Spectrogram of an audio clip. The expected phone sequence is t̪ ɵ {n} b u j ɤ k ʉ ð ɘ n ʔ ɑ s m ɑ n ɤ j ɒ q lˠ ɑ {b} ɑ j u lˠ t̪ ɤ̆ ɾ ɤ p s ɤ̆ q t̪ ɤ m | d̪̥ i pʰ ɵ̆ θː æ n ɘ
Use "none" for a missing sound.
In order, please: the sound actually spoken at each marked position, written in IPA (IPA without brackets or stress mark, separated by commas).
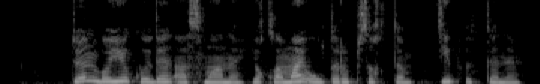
n, m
